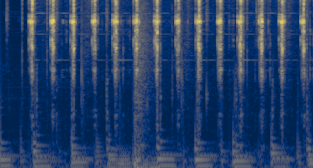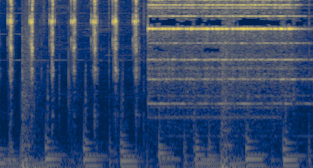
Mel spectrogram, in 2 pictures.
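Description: Quiz countdown-timer sound effect: fast clock ticking, about five ticks a second, over a low electronic beat. About four and a half seconds in, a held ringing alarm tone starts, signalling that time is up.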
